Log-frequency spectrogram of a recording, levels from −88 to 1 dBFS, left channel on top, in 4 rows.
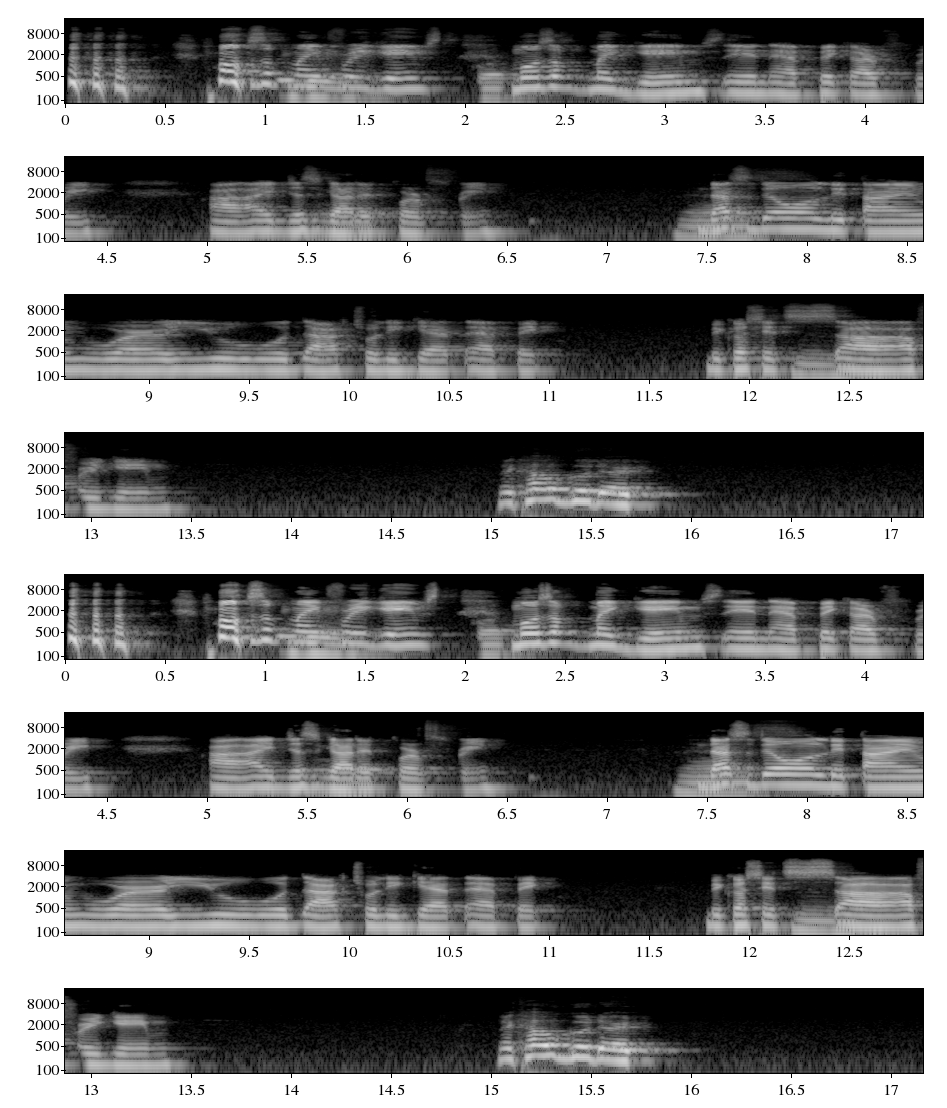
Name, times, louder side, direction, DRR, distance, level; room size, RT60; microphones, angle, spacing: voice 1, 0.0-6.5 7.4-11.0 11.8-13.4, right 4 dB, 45° right, 14 dB, 0.6 m, -26 dB
voice 2, 1.1-1.5 2.1-2.2 5.5-5.9 7.3-7.7 12.2-12.5 15.0-15.7, right 2 dB, 80° right, 6 dB, 1.2 m, -25 dB
15.5 x 10.5 x 3.4 m, 0.37 s
head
